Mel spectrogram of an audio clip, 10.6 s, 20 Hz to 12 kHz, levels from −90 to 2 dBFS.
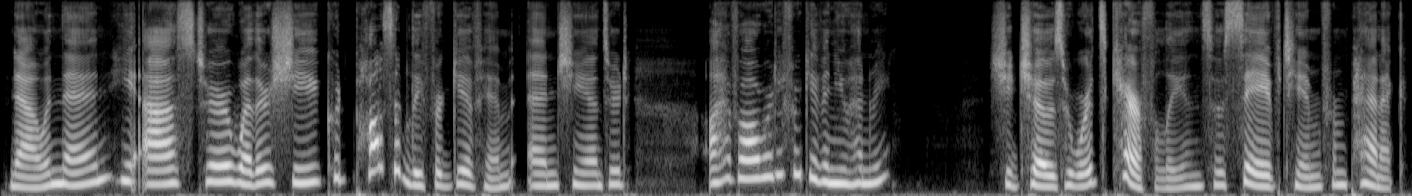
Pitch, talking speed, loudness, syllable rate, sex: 240 Hz, 180 wpm, -18 LUFS, 5.7 syllables/s, female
